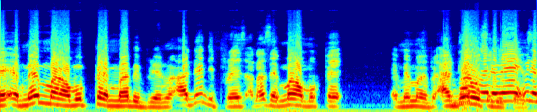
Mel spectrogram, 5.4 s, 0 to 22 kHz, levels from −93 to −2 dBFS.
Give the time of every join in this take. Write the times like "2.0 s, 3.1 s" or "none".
none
